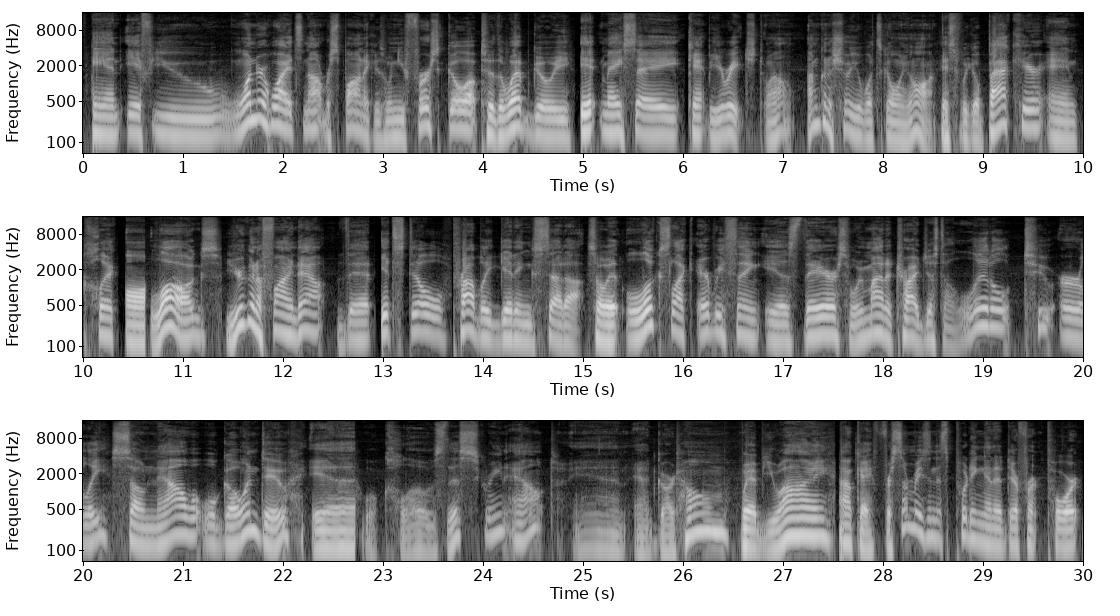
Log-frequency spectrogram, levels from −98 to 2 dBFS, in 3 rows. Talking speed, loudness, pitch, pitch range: 200 wpm, -24 LUFS, 135 Hz, 115-165 Hz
